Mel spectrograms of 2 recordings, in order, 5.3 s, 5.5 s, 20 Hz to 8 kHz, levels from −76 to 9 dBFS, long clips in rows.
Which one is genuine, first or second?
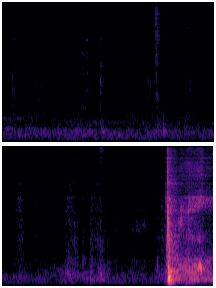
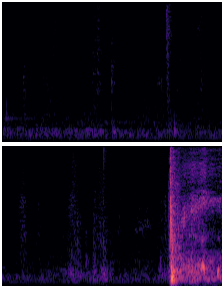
second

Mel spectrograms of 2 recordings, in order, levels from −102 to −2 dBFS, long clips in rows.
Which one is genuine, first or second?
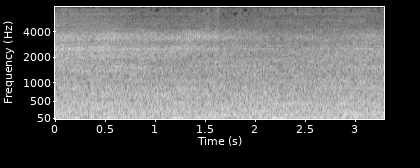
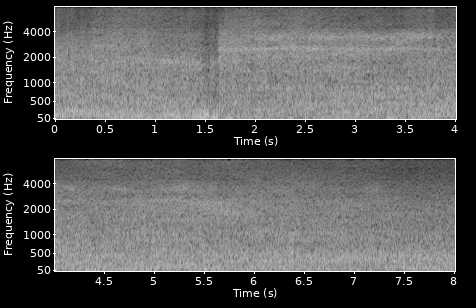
first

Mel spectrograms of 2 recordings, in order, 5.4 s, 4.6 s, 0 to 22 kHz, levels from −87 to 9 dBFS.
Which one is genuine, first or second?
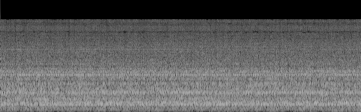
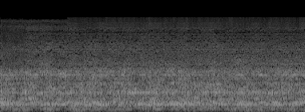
first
